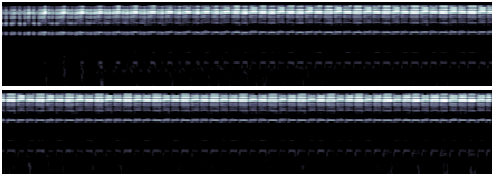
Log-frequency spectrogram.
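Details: A cicada in Kerala gives a loud, steady, shrill drone with a fast pulsing rattle running through it.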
